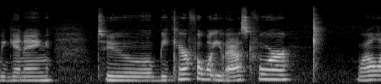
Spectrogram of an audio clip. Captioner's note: clap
